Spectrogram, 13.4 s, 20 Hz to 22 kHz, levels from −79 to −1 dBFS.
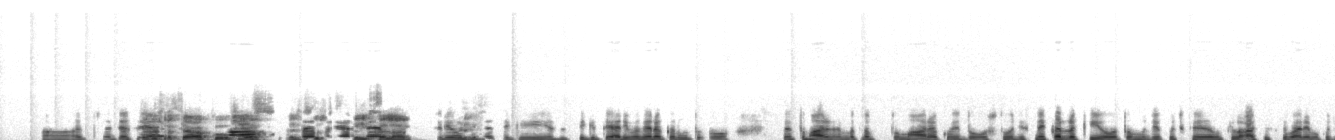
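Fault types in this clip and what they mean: Speech suppressed in double talk: The voice dips sharply, up to about 40 dB, in patches between 1.6 and 5.06 s. An echo canceller likely ducked it while both sides spoke.
Echo leak: Brief delayed copies of the voice, 136 ms late and about 15 to 35 dB down, appear at 1.77, 2.56, 3.04, 3.69 and 4.75 s. Likely loudspeaker pickup.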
